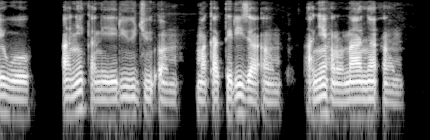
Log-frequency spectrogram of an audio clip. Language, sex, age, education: Igbo, male, 30-45, secondary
